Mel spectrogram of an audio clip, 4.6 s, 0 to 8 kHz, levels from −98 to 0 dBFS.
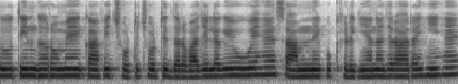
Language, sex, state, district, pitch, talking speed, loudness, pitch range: Hindi, female, Bihar, West Champaran, 200 Hz, 235 wpm, -15 LUFS, 195-210 Hz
